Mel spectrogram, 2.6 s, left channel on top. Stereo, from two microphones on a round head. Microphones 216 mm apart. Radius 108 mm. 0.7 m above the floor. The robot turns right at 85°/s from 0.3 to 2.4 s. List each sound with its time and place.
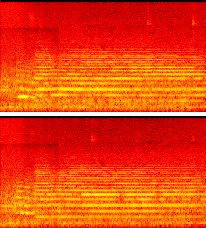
0.2 s a trumpet: 60° right, 5.5 m; by 2.5 s 120° left, 5.5 m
